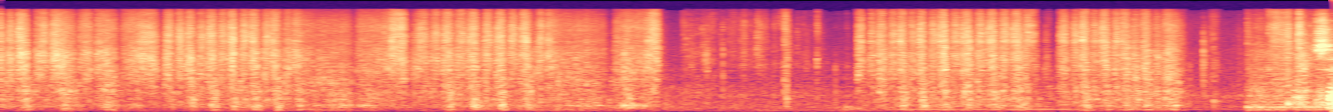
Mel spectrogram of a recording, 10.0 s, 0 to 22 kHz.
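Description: Cloth-backed 400-grit sandpaper rubbed by hand in quick strokes along the fret ends at the edge of a bass guitar fingerboard, a fret-end edge dress to soften the edges and remove barbs. The rubbing stops for about a second and a half midway, then resumes, and stops again just before the end.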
